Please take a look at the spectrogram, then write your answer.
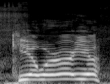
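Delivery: loud, high call to the dog; calling the dog Kia for a treat. Real, not acted. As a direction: call her over across the camp.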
